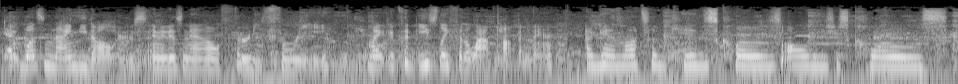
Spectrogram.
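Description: Speaking in a slightly high, flat, unhurried voice, a young woman records herself on a handheld phone while touring an outlet store. She chats casually, calls out prices and gushes about the merchandise, with store music in the background and a rough overall recording.

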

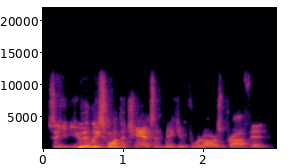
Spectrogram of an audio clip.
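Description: Taking viewer questions during a live selling webinar, this online seller explains things casually, repeating words and often starting phrases over. He speaks a little fast in a lowish, fairly bright voice, and the recording is rough.

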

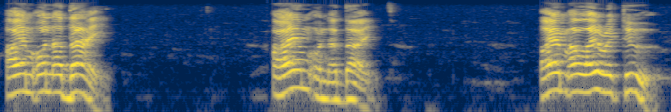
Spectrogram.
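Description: Slow, deliberate man drilling phrases. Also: sits high. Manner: each phrase spoken twice, clearly and deliberately. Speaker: language teacher. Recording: dull lo-fi recording.

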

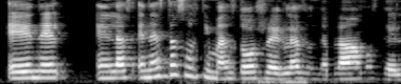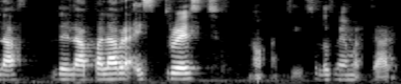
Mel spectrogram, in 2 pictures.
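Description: A woman teaching an English grammar class, explaining patiently and often checking that students follow. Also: medium pitch.

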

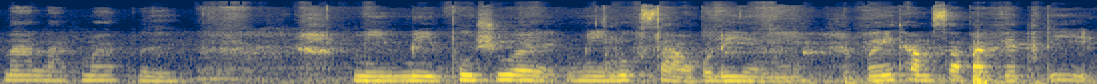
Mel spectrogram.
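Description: A woman's voice: medium pitch, fairly even intonation, brisk. A woman chatting casually as a mother in a home vlog, encouraging her young children with frequent exclamations and polite phrasing. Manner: encouraging, exclaiming, uses polite feminine particles. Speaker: mother filming her young children as they help cook. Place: indoors at home. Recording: echoey room with clear background noise.

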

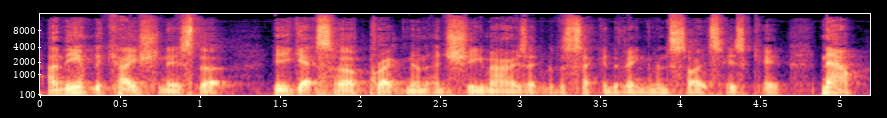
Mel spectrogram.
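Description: A middle-aged man performing a stand-up comedy routine on a stage in front of a live audience, with dry, deadpan and repetitive phrasing. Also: on the low side, quick pace. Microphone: stage microphone. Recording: live show recording with audible noise. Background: audience laughter.

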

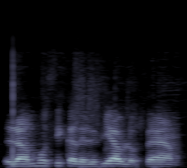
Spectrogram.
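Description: A man's voice: fairly high pitch, steady tone, normal speed, faint music behind. A man with a Mexican Spanish accent giving casual gameplay commentary, rambling and searching for words as he reads game words aloud. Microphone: phone. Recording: dull lo-fi phone recording.

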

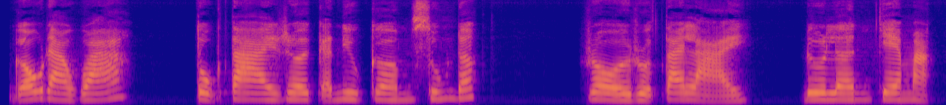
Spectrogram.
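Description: A woman host narrating a ghost story in a steady, measured storytelling manner, on a close mic. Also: medium pitch, dry recording.

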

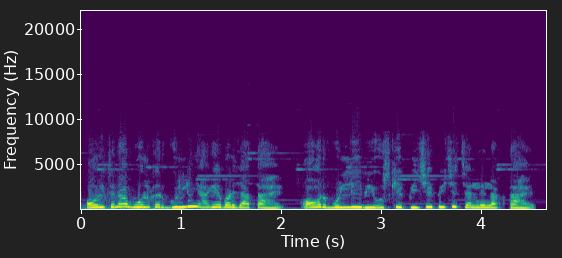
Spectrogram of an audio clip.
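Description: High-voiced man narrating a horror cartoon. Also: normal speed, dark tone, soft background music. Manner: dramatic, suspenseful storytelling. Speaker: storyteller.

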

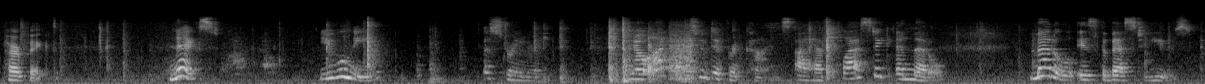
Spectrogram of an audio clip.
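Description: Jokey and self-deprecating, a young adult woman chats through a cooking demonstration in a small kitchen at home, moving around as she works. She talks slowly with long pauses, her fairly high voice swinging widely in pitch. A moving handheld camera mic records it, with noisy home audio.

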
